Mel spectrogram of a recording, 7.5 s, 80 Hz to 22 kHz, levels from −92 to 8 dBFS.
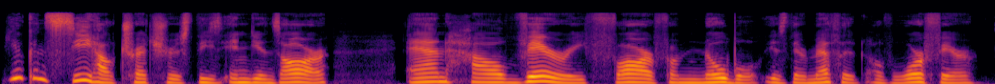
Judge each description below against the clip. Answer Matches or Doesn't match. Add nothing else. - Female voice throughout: Matches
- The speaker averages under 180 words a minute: Matches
